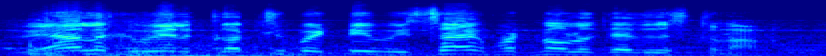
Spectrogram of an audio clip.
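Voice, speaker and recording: A man's voice: high voice, lively intonation, rapid-fire, over loud music. A stern, scolding village father. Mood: angry scolding. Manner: scolding, commanding. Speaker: strict father. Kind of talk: film drama acting. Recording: film dialogue over loud score.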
